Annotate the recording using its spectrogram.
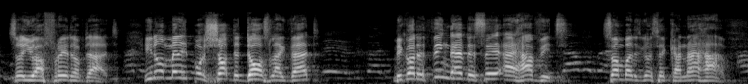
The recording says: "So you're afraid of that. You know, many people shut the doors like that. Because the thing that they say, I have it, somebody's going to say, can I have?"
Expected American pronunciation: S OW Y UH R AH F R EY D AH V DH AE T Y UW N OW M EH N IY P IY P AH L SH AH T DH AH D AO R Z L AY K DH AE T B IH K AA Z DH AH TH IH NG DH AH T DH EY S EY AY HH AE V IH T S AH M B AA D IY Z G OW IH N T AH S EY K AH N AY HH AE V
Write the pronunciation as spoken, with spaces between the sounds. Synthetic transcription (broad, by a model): S OW Y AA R AH F R EY D AH V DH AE T Y UW N OW M EH N IY P IY P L SH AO T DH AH D AO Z L AY K DH AE T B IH K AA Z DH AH TH IH NG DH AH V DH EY S EY AY HH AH V IH T S AH M B AA D IY Z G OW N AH S EY K AH N AY HH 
